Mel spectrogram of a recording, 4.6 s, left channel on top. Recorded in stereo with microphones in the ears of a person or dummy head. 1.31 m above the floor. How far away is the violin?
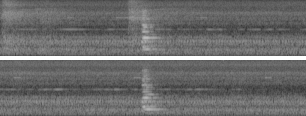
About 1.1 m.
